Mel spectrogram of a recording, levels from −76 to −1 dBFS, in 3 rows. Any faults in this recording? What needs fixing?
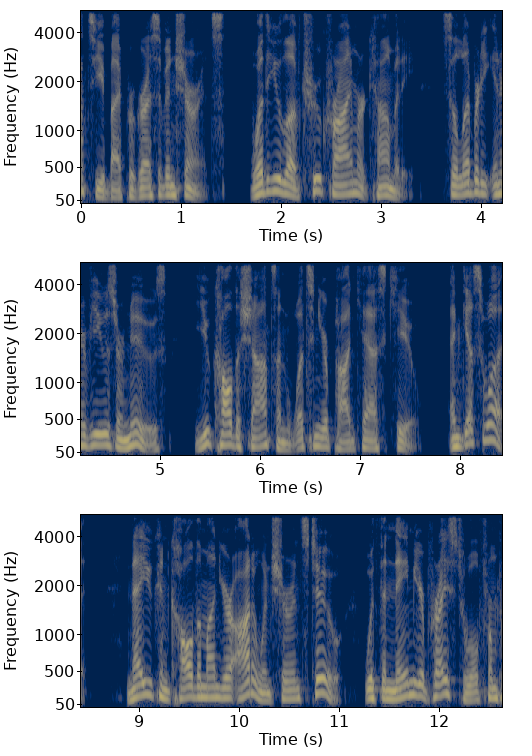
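No faults found; nothing needs fixing.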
